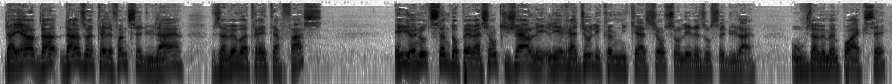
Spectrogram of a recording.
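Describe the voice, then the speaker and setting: A man's voice: fairly high pitch, normal speed, dry recording. A man with a Quebec French accent informally explaining technology as an expert guest on a radio show. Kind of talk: informal explanation, answering callers. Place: radio studio.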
